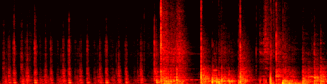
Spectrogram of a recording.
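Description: Quick-release bar clamp, reversed as a spreader, pumped with a rapid run of ratcheting clicks. About two seconds in, the glued MDF butt joint snaps apart with a sudden crack, breaking cleanly at the glue line, followed by a longer stretch of knocking and clatter.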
